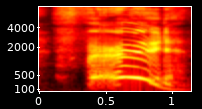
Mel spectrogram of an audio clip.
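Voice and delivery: very high, loud monster squeal; crying out. A narrator's reading. Monsters seeing food on the bed, crying out. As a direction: squeal with greedy delight. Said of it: "they cried".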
